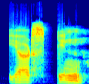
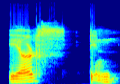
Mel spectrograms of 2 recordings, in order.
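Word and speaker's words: Ärztin: আ umlaut দিয়ে একটি word লিখছি আমি, এটা হলো ইয়ারস্টিন, অর্থাৎ মহিলা ডাক্তার। এটা বানানটা আমরা দেখি, আ umlaut, যার উচ্চারণ এর মতো, এর, সেট, টে, ই, এন, ইয়ারস্টিন।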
